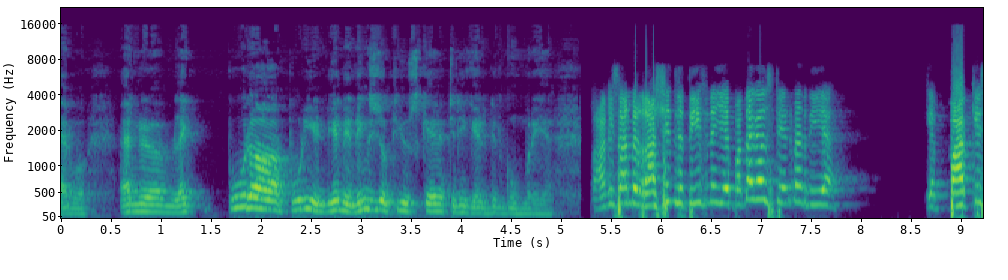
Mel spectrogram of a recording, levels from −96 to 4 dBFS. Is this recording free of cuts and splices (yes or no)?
no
